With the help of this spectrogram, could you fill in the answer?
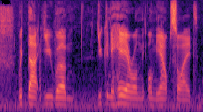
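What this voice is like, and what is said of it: Usual voice. Nothing is said of it.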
